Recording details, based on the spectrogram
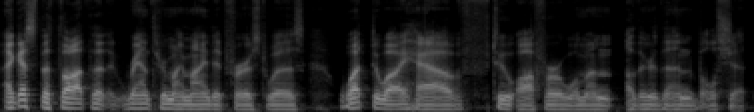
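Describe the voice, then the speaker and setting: A man speaking candidly as a podcast guest, halting and searching for his words. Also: deep voice, fairly even intonation, fairly bright tone. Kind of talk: candid personal conversation.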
